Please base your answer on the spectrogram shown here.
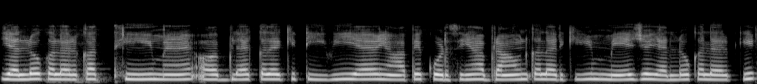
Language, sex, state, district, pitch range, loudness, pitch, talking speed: Hindi, female, Chhattisgarh, Korba, 225-240 Hz, -16 LUFS, 235 Hz, 175 wpm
